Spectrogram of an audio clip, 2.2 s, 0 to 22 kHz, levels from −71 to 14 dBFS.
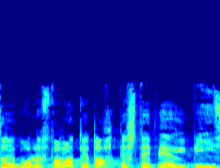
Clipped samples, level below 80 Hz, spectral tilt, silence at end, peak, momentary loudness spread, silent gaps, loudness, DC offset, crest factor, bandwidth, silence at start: under 0.1%; -60 dBFS; -4 dB/octave; 0 s; -4 dBFS; 3 LU; none; -20 LUFS; under 0.1%; 16 dB; 11.5 kHz; 0 s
